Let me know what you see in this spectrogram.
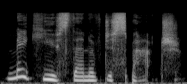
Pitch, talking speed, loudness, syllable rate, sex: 225 Hz, 160 wpm, -20 LUFS, 4.1 syllables/s, female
